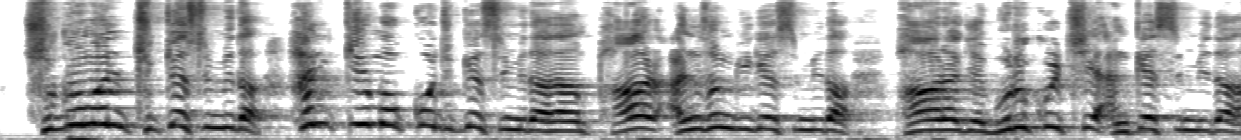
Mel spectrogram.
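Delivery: high, loud vow; resolute vow. Acted. Zarephath widow vowing not to serve Baal, loud and high. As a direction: declare your resolve with everything.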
